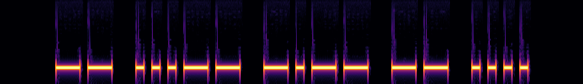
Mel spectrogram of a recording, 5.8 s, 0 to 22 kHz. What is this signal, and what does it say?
Morse code, heard as a keyed tone, about 15 wpm, 700 Hz. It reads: M3YMH
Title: DXCC-100 Call Signs - 5 Characters - Repeated 2x - 15wpm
